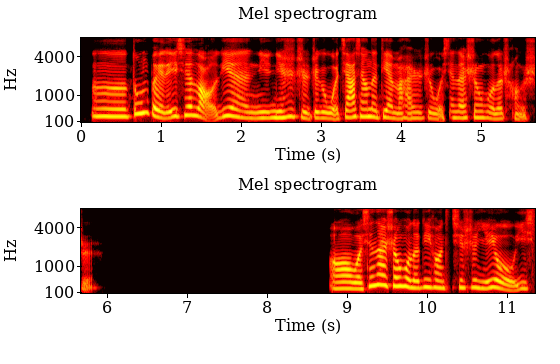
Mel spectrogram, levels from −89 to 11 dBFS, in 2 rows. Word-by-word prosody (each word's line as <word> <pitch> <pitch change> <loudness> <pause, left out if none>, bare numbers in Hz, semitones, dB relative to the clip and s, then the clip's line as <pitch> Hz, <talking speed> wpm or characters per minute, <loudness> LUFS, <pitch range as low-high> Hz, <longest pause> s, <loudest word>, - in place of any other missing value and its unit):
嗯， 260 -1 +2
东 370 +7 +2
北 265 - +4
的 205 - 0
一 240 - +1
些 305 +3 0
老 285 -4 +2
店， 235 -7 -1
你 210 0 -2
你 220 0 +1
是 255 +2 -2
指 220 -6 -4
这 210 +1 -3
个 205 - -2
我 180 -3 -2
家 225 +6 +2
乡 255 0 0
的 250 -2 0
店 220 -1 -2
吗？ 185 -1 -3
还 185 - -4
是 200 0 -7
指 200 0 -8
我 175 - -6
现 215 - -9
在 210 -1 -1
生 220 0 -4
活 200 -4 -5
的 180 +1 -3
城 - - -10
市？ 270 - -11 3.0
哦， 225 0 +4
我 215 0 +3
现 315 +11 +1
在 350 -1 +5
生 310 -1 +4
活 290 - +4
的 245 -2 +1
地 270 +2 -1
方 255 -1 0
其 255 +1 -6
实 260 +1 -4
也 235 +1 -2
有 200 - +1
一 220 +6 -6
些 220 - -10
230 Hz, 245 characters per minute, -20 LUFS, 210-260 Hz, 3.0 s, 在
